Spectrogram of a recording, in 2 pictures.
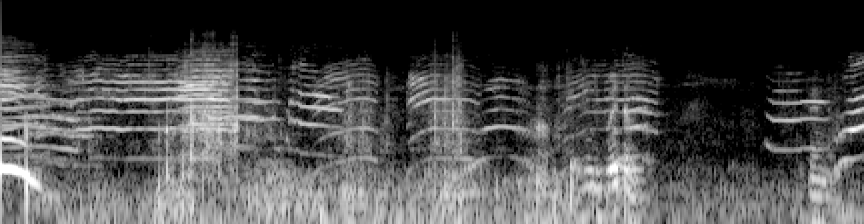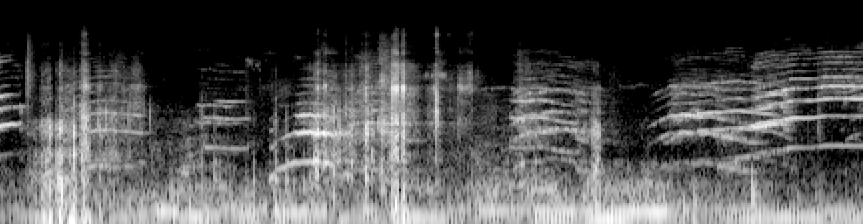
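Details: An orange cat, sick with a cough and cold, gives a string of drawn-out, arching meows with rising and falling pitch every second or two, while people talk nearby in Indonesian or Javanese and a low background hum runs underneath.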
